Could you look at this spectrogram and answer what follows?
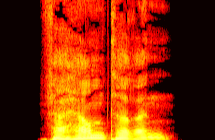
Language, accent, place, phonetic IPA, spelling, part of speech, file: German, Germany, Berlin, [fɛɐ̯ˈhɛʁmtəʁən], verhärmteren, adjective, De-verhärmteren.ogg
- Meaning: inflection of verhärmt: 1. strong genitive masculine/neuter singular comparative degree 2. weak/mixed genitive/dative all-gender singular comparative degree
